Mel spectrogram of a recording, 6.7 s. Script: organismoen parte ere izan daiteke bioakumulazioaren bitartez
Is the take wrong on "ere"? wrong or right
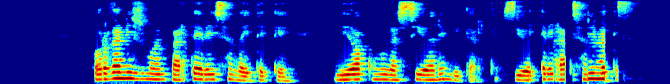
right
